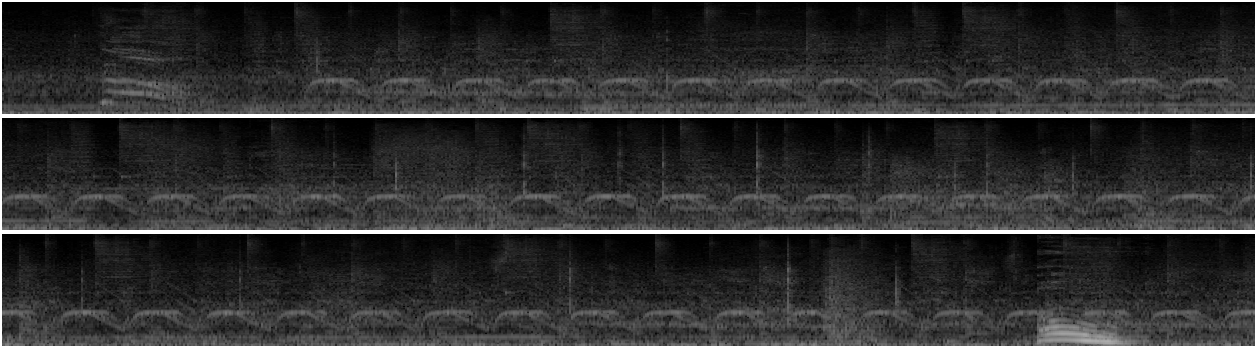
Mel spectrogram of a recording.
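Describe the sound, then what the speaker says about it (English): A car siren wails in a rapid, repeating electronic cycle throughout an arcade racing video game run on Teknoparrot, steady and moderately loud over engine hum, with a sharp sweeping tone near the end. "Let me turn off the siren"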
